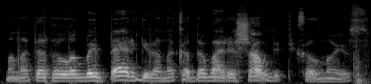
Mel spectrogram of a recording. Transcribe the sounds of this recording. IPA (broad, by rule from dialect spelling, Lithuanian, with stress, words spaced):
ˈmɑːnɐ tʲɛˈtɐ lˠɐˈbɐɪ ˈpʲɛrʲɡʲɪʋʲɛnɐ kɐˈdɐ ˈʋɑːrʲɛ ˈʃɐʊdʲɪtʲ ɪ kɐlˠˈnʊjʊs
